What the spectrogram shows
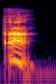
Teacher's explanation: Now place your finger under your nose. You will notice that air does not come out of your nose when you say a. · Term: non-nasal vowel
